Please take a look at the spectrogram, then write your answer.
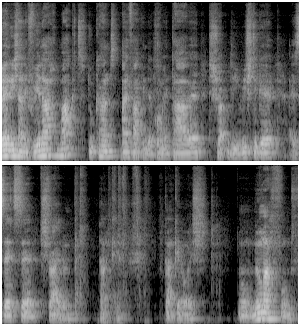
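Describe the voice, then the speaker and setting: With audible room echo, a man with a non-native accent speaks very slowly with ordinary pitch variation and long, frequent pauses. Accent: non-native German, noticeable. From Nigeria. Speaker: German learner vlogger. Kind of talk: casual self-introduction vlog. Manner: halting, many hesitations.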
